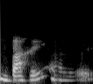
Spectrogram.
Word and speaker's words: Barré: Barry, qui est un député irlandais au nom francophone, puisque ça s'écrit donc avec un accent, Barré exactement, défend les colons face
